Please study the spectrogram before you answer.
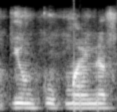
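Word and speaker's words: Teun Koopmeiners: Tomb Coupe minus or Ton Coupe minus however you want to pronounce is on as well.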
